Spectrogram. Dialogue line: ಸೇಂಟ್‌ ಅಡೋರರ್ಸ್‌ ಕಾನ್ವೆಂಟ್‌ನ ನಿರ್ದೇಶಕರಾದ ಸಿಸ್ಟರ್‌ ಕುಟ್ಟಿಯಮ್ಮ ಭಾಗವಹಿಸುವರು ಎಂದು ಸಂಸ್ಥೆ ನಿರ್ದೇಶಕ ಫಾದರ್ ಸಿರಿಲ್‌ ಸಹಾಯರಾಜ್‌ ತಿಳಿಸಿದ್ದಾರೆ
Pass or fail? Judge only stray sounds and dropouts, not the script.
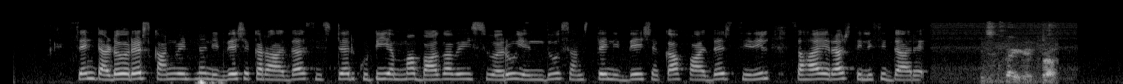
fail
